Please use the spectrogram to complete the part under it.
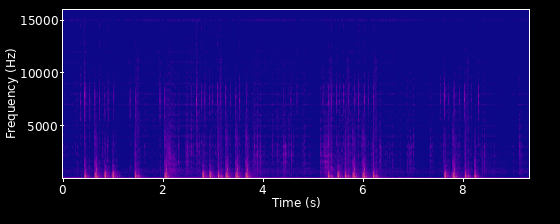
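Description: Wooden blocks knock softly in quick bursts as they are placed.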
